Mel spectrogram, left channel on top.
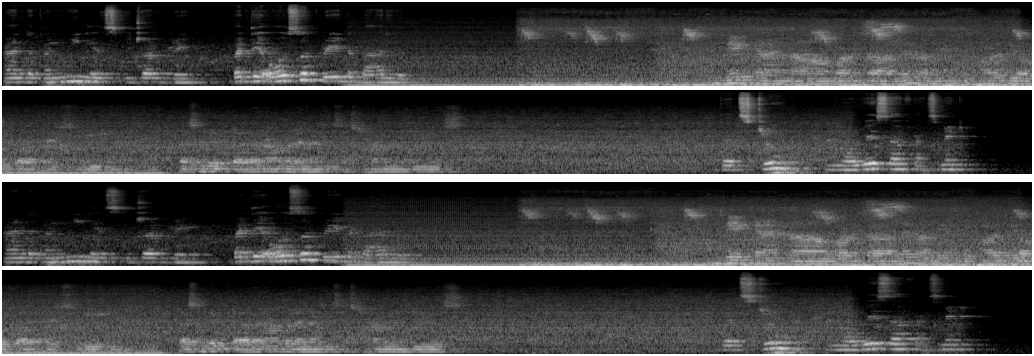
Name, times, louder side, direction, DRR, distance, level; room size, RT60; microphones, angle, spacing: voice 1, 0.0-1.9 2.3-4.0 17.5-18.2 18.5-19.9, left 4 dB, 60° left, 5 dB, 0.4 m, -23 dB
sound 1, 3.4-11.9, right 1 dB, 80° right, 0.7 m, -31 dB
sound 2, 5.1-10.2, left 1 dB, 80° left, 0.8 m, -25 dB
sound 3, 6.5-18.8, equal, 15° right, 1.3 m, -37 dB
voice 2, 7.1-11.5 12.1-14.9, right 1 dB, 45° right, -4 dB, 1.1 m, -27 dB
2.6 x 2.6 x 4.0 m, 0.74 s
head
